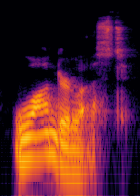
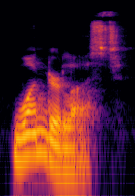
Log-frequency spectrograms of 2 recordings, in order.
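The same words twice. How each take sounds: First: The first vowel is an open ah sound. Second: The first vowel is a short uh sound. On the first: The speaker calls it right. "It's pronounced wanderlust" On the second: The speaker calls it wrong. "The word is not pronounced wanderlust"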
